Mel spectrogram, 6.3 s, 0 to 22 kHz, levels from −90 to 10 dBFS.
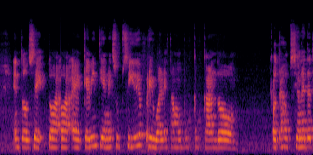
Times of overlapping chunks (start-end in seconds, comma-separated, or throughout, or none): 1.22-1.42, 3.92-4.12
